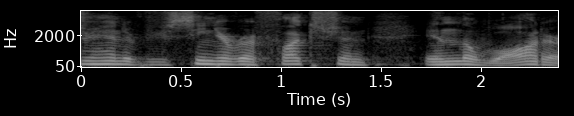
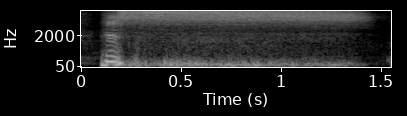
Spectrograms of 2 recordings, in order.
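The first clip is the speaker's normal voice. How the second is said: long, drawn-out snake hiss; serpent hiss. A narrator's reading. Serpent warns after being stepped on, hissing. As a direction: hold the final S in a sustained hiss. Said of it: "The serpent gave a loud".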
